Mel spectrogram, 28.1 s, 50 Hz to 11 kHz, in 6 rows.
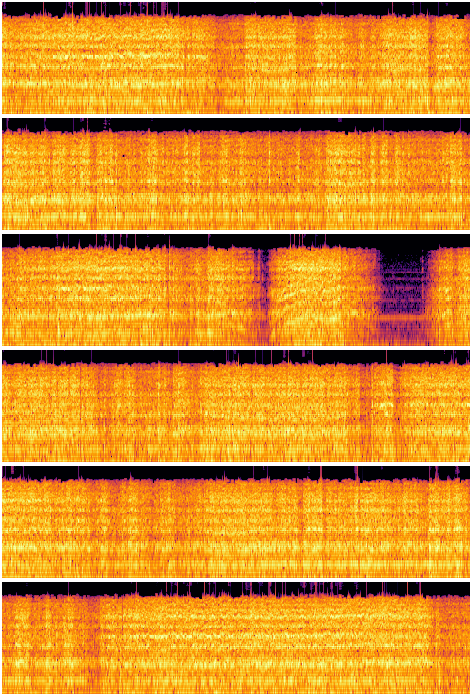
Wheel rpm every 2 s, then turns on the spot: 220, 220, 220, 230, 230, 200, 80, 190, 210, 220, 230, 240, 220, 210.
none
